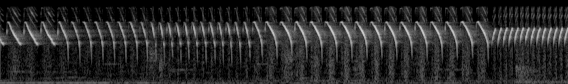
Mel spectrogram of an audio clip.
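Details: Canary song used to stimulate other canaries: a long, loud series of rapid down-sweeping whistled notes, about five per second, ending in a fast buzzy rattle.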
